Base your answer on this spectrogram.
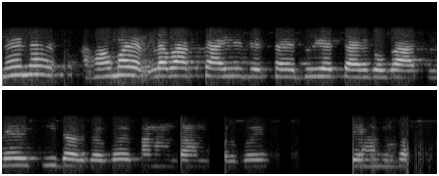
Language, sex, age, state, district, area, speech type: Maithili, female, 60+, Bihar, Supaul, urban, conversation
